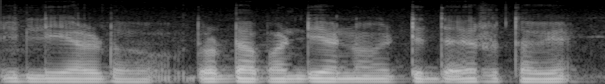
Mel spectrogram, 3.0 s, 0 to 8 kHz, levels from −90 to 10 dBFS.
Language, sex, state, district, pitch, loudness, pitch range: Kannada, male, Karnataka, Koppal, 100 Hz, -19 LUFS, 100-105 Hz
